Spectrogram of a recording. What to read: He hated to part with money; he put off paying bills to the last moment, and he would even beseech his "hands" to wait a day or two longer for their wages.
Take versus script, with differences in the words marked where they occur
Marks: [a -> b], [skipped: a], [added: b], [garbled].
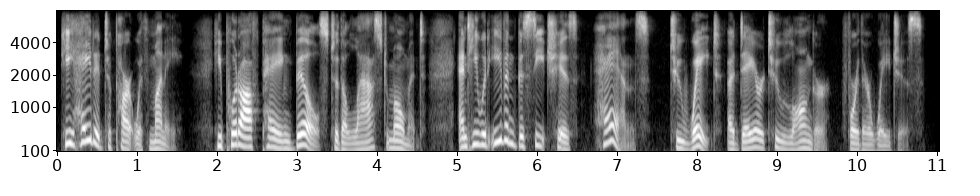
He hated to part with money; he put off paying bills to the last moment, and he would even beseech his "hands" to wait a day or two longer for their wages.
